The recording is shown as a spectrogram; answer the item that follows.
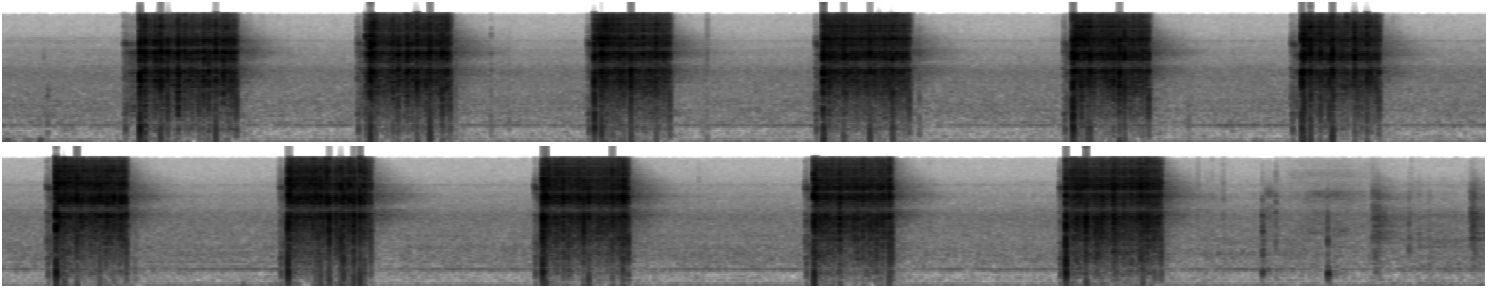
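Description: Dual-shield (gas-shielded flux-core) MIG welding arc struck in eleven short bursts, each under a second and about two seconds apart: a vertical weld being laid by triggering, tack after tack.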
